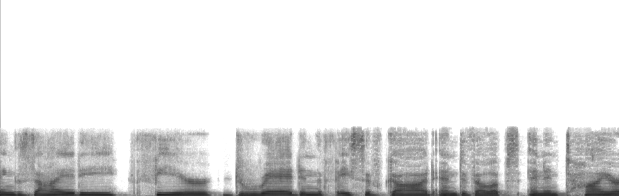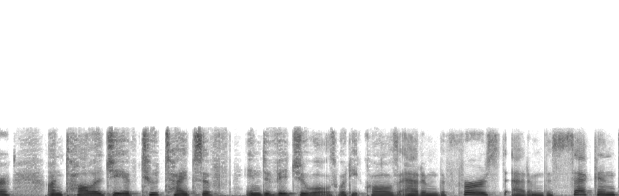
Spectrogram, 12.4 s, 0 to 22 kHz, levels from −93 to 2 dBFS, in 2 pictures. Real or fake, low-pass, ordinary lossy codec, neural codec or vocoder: real; 7.2 kHz; Opus, 24 kbps; none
